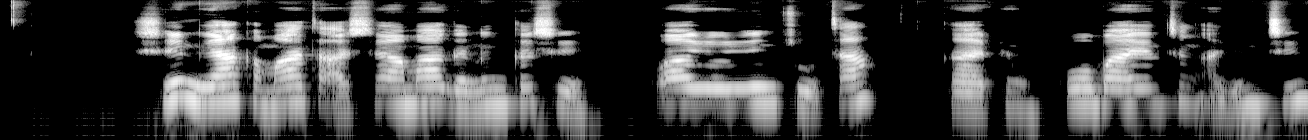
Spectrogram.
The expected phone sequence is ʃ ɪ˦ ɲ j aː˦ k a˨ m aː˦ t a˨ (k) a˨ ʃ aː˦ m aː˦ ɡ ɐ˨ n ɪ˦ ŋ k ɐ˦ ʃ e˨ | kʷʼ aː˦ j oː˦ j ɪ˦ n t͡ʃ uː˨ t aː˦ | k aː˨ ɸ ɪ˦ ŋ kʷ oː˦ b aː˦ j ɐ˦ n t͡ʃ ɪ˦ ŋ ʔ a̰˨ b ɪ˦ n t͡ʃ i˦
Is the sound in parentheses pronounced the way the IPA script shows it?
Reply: no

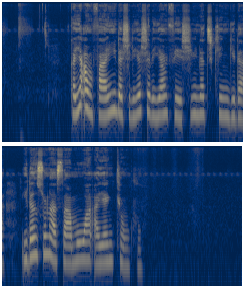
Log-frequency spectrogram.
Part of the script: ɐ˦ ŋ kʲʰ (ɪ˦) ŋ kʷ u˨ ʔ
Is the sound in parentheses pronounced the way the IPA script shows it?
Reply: no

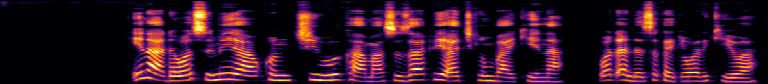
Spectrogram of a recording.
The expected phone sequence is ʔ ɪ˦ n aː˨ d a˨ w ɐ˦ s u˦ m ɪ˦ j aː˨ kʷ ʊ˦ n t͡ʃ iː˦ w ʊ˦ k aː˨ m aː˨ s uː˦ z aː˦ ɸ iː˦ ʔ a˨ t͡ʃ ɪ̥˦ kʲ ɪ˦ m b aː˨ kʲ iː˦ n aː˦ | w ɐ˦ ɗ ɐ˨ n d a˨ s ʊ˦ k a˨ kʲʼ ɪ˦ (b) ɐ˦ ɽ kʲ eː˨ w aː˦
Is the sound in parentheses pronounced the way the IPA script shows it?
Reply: no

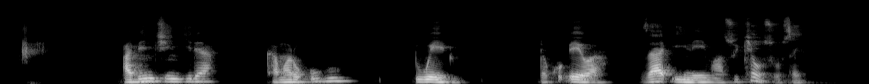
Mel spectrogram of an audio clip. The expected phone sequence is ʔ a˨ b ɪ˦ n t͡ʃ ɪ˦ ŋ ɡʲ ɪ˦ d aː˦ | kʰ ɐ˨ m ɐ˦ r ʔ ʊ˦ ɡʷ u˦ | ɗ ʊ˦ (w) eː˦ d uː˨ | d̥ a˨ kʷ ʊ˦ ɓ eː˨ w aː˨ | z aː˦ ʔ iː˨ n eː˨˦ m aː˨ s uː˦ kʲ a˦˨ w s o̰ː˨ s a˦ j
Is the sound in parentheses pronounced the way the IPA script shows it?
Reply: yes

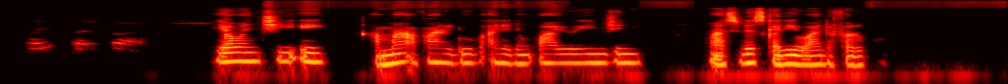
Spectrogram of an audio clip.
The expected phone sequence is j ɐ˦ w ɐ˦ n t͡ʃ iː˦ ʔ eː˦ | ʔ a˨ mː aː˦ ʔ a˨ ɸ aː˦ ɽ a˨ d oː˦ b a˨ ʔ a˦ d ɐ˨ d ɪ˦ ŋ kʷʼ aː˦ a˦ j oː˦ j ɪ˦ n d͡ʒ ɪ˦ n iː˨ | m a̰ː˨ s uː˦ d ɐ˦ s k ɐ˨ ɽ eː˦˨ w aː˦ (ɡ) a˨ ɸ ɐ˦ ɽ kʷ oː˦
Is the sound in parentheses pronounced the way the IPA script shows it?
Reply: no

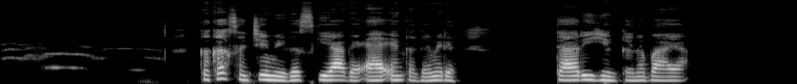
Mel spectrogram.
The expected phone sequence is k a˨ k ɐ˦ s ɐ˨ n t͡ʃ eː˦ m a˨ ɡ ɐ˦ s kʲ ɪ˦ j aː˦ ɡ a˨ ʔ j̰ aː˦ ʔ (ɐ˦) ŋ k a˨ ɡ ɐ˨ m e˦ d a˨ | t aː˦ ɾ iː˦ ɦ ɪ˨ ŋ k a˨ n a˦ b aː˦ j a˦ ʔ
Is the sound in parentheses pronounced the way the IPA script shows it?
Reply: yes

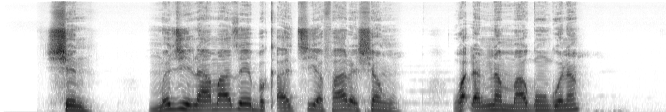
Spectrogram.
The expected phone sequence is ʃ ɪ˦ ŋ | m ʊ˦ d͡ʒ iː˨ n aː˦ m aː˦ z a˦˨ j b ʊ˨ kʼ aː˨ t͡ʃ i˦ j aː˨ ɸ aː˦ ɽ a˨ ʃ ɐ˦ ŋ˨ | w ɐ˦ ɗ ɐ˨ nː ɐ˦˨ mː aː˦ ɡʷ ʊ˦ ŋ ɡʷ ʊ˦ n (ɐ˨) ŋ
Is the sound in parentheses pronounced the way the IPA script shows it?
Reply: no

